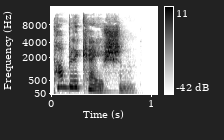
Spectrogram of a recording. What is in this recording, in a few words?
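"publication", British English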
